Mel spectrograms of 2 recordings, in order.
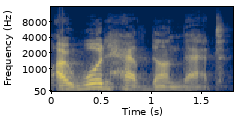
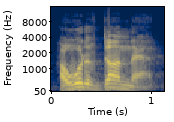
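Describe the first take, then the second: First: The word after 'would' is a full 'have'. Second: The word after 'would' sounds like 'of'. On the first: The speaker calls it right. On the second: The speaker calls it wrong. "would have instead of would have"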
